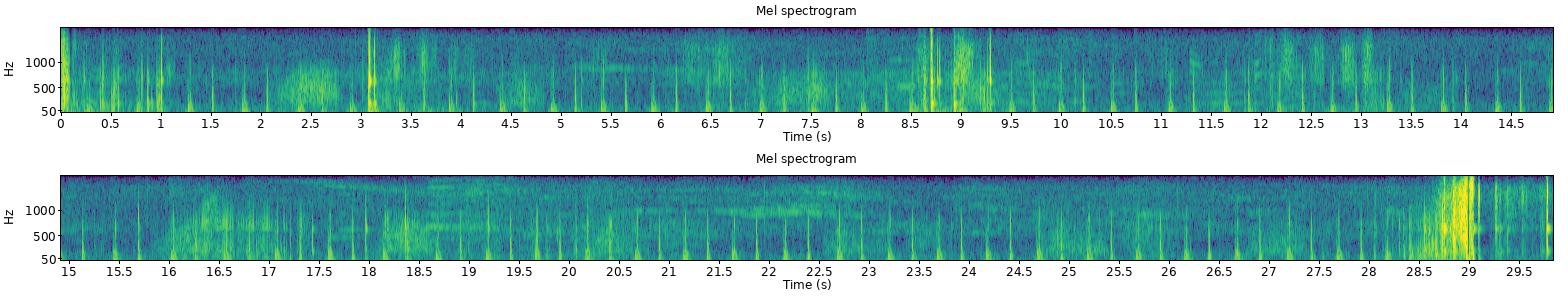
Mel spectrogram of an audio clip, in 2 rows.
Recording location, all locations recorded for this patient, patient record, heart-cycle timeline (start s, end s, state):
pulmonary valve (PV)
aortic valve (AV)+pulmonary valve (PV)+tricuspid valve (TV)+mitral valve (MV)
#Age: Child
#Sex: Male
#Height: 93.0 cm
#Weight: 14.8 kg
#Pregnancy status: False
#Murmur: Absent
#Murmur locations: nan
#Most audible location: nan
#Systolic murmur timing: nan
#Systolic murmur shape: nan
#Systolic murmur grading: nan
#Systolic murmur pitch: nan
#Systolic murmur quality: nan
#Diastolic murmur timing: nan
#Diastolic murmur shape: nan
#Diastolic murmur grading: nan
#Diastolic murmur pitch: nan
#Diastolic murmur quality: nan
#Outcome: Abnormal
#Campaign: 2014 screening campaign
0.00	9.68	unannotated
9.68	9.78	S2
9.78	9.94	diastole
9.94	10.08	S1
10.08	10.18	systole
10.18	10.28	S2
10.28	10.46	diastole
10.46	10.58	S1
10.58	10.70	systole
10.70	10.84	S2
10.84	11.04	diastole
11.04	11.16	S1
11.16	11.28	systole
11.28	11.42	S2
11.42	11.60	diastole
11.60	11.74	S1
11.74	11.84	systole
11.84	11.98	S2
11.98	12.14	diastole
12.14	12.26	S1
12.26	12.38	systole
12.38	12.48	S2
12.48	12.66	diastole
12.66	12.80	S1
12.80	12.92	systole
12.92	13.02	S2
13.02	13.20	diastole
13.20	13.34	S1
13.34	13.48	systole
13.48	13.58	S2
13.58	13.78	diastole
13.78	13.90	S1
13.90	14.02	systole
14.02	14.12	S2
14.12	14.32	diastole
14.32	14.42	S1
14.42	14.56	systole
14.56	14.66	S2
14.66	14.86	diastole
14.86	14.98	S1
14.98	15.10	systole
15.10	15.20	S2
15.20	15.42	diastole
15.42	15.54	S1
15.54	15.66	systole
15.66	15.80	S2
15.80	16.00	diastole
16.00	16.14	S1
16.14	16.24	systole
16.24	16.36	S2
16.36	16.52	diastole
16.52	16.66	S1
16.66	16.76	systole
16.76	16.86	S2
16.86	17.04	diastole
17.04	17.16	S1
17.16	17.28	systole
17.28	17.38	S2
17.38	17.56	diastole
17.56	17.68	S1
17.68	17.80	systole
17.80	17.90	S2
17.90	18.12	diastole
18.12	18.24	S1
18.24	18.36	systole
18.36	18.46	S2
18.46	18.64	diastole
18.64	18.78	S1
18.78	18.88	systole
18.88	18.98	S2
18.98	19.14	diastole
19.14	19.28	S1
19.28	19.38	systole
19.38	19.48	S2
19.48	19.64	diastole
19.64	19.76	S1
19.76	19.88	systole
19.88	19.98	S2
19.98	20.14	diastole
20.14	20.28	S1
20.28	20.38	systole
20.38	20.48	S2
20.48	20.64	diastole
20.64	20.78	S1
20.78	20.90	systole
20.90	20.98	S2
20.98	21.12	diastole
21.12	21.26	S1
21.26	21.36	systole
21.36	21.46	S2
21.46	21.60	diastole
21.60	21.74	S1
21.74	21.84	systole
21.84	21.94	S2
21.94	22.12	diastole
22.12	22.24	S1
22.24	22.36	systole
22.36	22.48	S2
22.48	22.66	diastole
22.66	22.80	S1
22.80	22.90	systole
22.90	23.00	S2
23.00	23.16	diastole
23.16	23.28	S1
23.28	23.40	systole
23.40	23.50	S2
23.50	23.66	diastole
23.66	23.76	S1
23.76	23.90	systole
23.90	24.00	S2
24.00	24.14	diastole
24.14	24.26	S1
24.26	24.38	systole
24.38	24.48	S2
24.48	24.66	diastole
24.66	24.80	S1
24.80	24.90	systole
24.90	25.00	S2
25.00	25.16	diastole
25.16	25.30	S1
25.30	25.40	systole
25.40	25.50	S2
25.50	25.64	diastole
25.64	25.78	S1
25.78	25.88	systole
25.88	25.98	S2
25.98	26.14	diastole
26.14	26.26	S1
26.26	26.40	systole
26.40	26.48	S2
26.48	26.64	diastole
26.64	26.76	S1
26.76	26.88	systole
26.88	26.98	S2
26.98	27.16	diastole
27.16	27.30	S1
27.30	27.40	systole
27.40	29.84	unannotated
